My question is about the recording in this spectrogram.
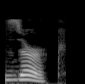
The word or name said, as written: zerk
